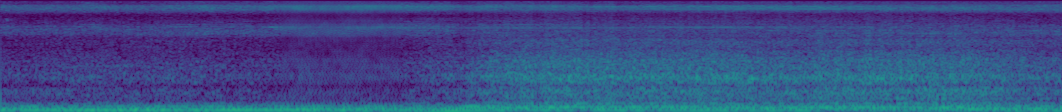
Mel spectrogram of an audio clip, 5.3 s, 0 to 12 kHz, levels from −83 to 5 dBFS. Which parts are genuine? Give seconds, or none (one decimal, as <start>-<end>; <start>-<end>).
0.0-1.4; 2.0-5.3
